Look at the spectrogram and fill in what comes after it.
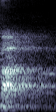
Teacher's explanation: Ditinjau dari pangkal lidahnya tidak boleh terangkat. Gak boleh tebal mengangkat. Ditinjau dari lengket atau tidaknya lidah, maka dia tidak boleh lengket. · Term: huruf fa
